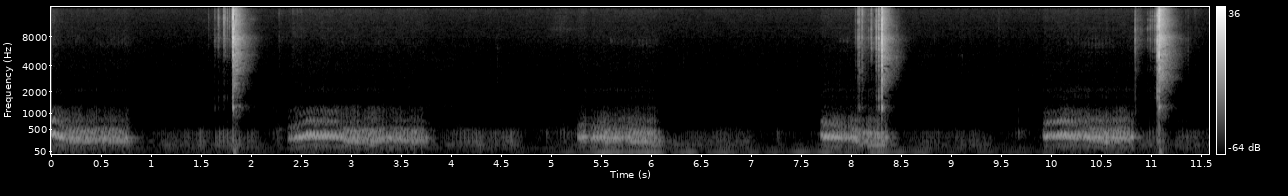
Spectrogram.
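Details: Domestic cat, female, purring while her claws are trimmed indoors: low rumbling purr bursts of about a second, pausing between, with sharp snipping clicks from the nail clippers.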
